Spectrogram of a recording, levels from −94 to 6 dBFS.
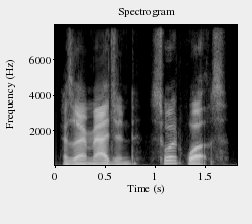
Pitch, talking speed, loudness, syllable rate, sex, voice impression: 110 Hz, 200 wpm, -22 LUFS, 5.8 syllables/s, male, masculine, middle-aged, tensed, powerful, hard, clear, cool, calm, reassuring, wild, lively, slightly strict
